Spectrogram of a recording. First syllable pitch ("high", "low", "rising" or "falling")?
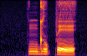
high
